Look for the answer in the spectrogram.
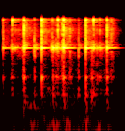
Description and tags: se agita una jarra con algo en su interior
jarra, agitar, mover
